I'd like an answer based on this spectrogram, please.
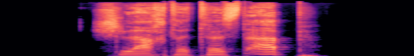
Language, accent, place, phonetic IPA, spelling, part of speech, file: German, Germany, Berlin, [ˌʃlaxtətəst ˈap], schlachtetest ab, verb, De-schlachtetest ab.ogg
- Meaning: inflection of abschlachten: 1. second-person singular preterite 2. second-person singular subjunctive II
